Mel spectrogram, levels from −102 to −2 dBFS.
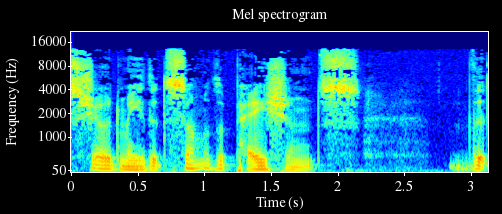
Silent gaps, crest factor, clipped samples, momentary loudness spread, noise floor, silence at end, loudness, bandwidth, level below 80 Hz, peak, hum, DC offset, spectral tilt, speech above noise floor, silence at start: none; 18 dB; under 0.1%; 8 LU; -61 dBFS; 0 s; -29 LUFS; 13.5 kHz; -48 dBFS; -14 dBFS; none; under 0.1%; -3 dB/octave; 31 dB; 0 s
